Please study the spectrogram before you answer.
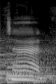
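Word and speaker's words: รสชาติ: ออก เสียง นะ คะ รส ชาติ อ่าน ว่า รส ชาติ ภูมิ ใจ อ่าน ว่า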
